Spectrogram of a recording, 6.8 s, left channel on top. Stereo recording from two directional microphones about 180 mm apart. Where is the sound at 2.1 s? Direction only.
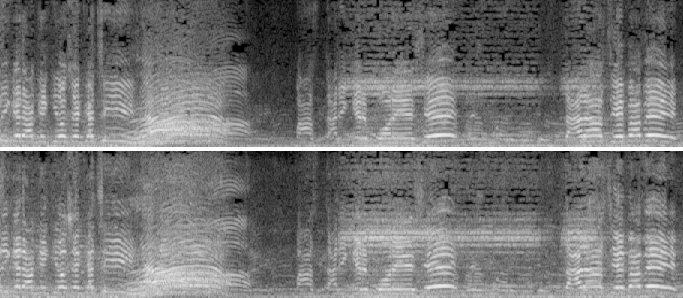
55° right (ahead or behind).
